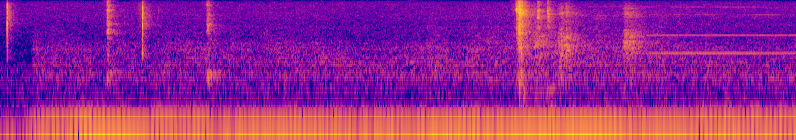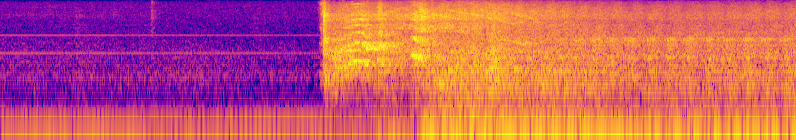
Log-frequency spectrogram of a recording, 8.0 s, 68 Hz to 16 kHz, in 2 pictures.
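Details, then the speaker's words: Polaris Ranger started by newly installed Dirty Teeth Racing remote start kit, remote button held 2-3 seconds: quiet low rumble, engine catches cleanly about five seconds in and settles to steady even idle; normal engine start. "Okay, so that works."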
